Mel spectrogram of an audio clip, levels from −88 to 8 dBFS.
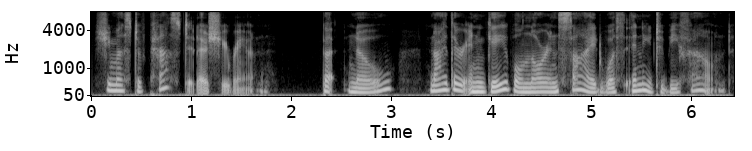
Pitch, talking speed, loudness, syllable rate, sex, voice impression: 190 Hz, 175 wpm, -19 LUFS, 4.7 syllables/s, female, very feminine, slightly middle-aged, slightly thin, tensed, slightly weak, bright, soft, slightly clear, fluent, slightly raspy, cool, very intellectual, refreshing, sincere, very calm, very friendly, very reassuring, unique, very elegant, slightly wild, very sweet, lively, very kind, modest, slightly light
